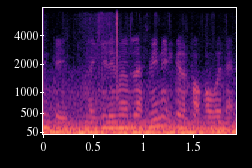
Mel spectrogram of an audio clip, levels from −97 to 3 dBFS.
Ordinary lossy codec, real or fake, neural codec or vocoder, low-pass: Opus, 24 kbps; real; none; 7.2 kHz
